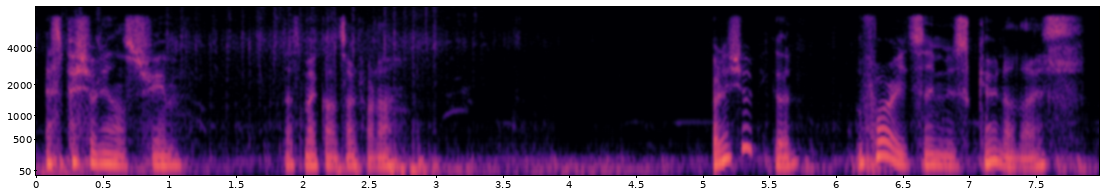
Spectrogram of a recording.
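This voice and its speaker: A man's voice: medium pitch, sing-song, unhurried, pauses often, slight background noise, poor audio. Quebec French-accented man streaming a shooter. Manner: chatty, self-correcting, mumbles and laughs while playing. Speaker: gaming streamer. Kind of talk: casual live-stream commentary.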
